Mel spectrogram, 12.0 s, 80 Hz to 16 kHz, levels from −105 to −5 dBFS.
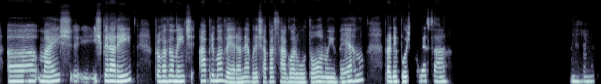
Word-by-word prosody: ah, 220 +1 +2
mas, 220 +3 +1
eh, 225 - -6
ih, 355 - -10
esperarei 230 +3 +3 0.4
provavelmente 220 0 +2
a 230 +1 +2
primavera, 225 -7 +1
né, 200 +1 0
vou 185 - -3
deixar 190 0 -2
passar 195 0 -3
agora 185 0 0
o - - +1
outono, 190 +2 0
o - - +3
inverno, 205 +8 0 0.4
pra 210 - +3
depois 210 0 +1
começar. 215 -2 -3 2.5
Uhum. 210 0 -5
215 Hz, 105 wpm, -23 LUFS, 195-225 Hz, 2.5 s, esperarei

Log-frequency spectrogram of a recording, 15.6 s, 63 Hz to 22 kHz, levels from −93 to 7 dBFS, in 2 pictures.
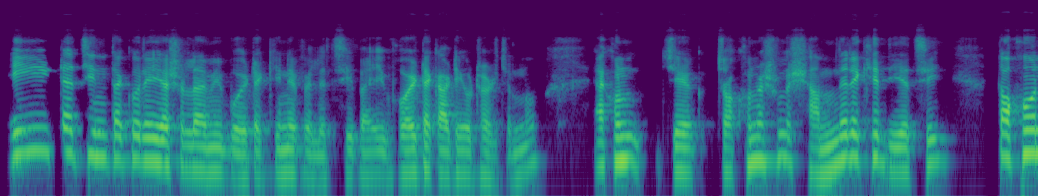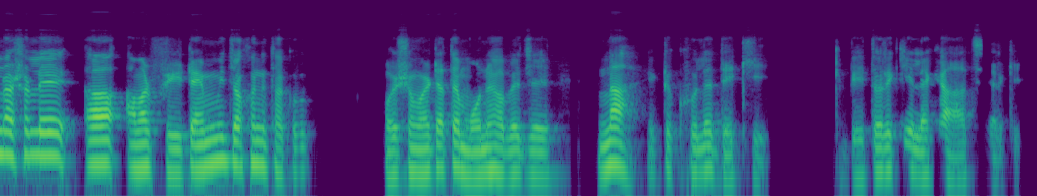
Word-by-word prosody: এইটা 240 0 -1
চিন্তা 200 -2 -1
করেই 180 -2 +3
আসলে 150 -3 -2
আমি 135 0 -2
বইটা 110 -1 -1
কিনে 125 0 -2
ফেলেছি 105 +3 -8
বা 120 - -4
এই - - -5
ভয়টা 125 0 +3
কাটিয়ে 125 0 +1
ওঠার 120 -3 -5
জন্য। 120 +4 -9 0.6
এখন 180 +3 +3 0.3
যে 140 - 0 0.3
যখন 135 +6 -2
আসলে 185 +2 -4
সামনে 135 +8 0
রেখে 200 0 +1
দিয়েছি, 135 +4 -3 0.5
তখন 225 +3 +6
আসলে 215 0 +3 0.4
আ - - +11 0.3
আমার 150 +1 +4
ফ্রি 130 -2 -2
টাইম 150 +1 +4 0.2
যখনই 160 -1 +1
থাকুক, 130 +1 -8 0.6
ওই 120 - 0
সময়টাতে 135 +3 +1
মনে 125 +3 +2
হবে 125 0 -1
যে, 120 - 0 0.5
না 165 - +8 0.2
একটু - - -10
খুলে 135 +2 -3
দেখি 105 - -12 0.7
ভেতরে 130 +5 -3
কি 150 - -5
লেখা 120 - -2
আছে - - -15
আরকি। - - -21
140 Hz, 165 wpm, -23 LUFS, 125-180 Hz, 0.7 s, আ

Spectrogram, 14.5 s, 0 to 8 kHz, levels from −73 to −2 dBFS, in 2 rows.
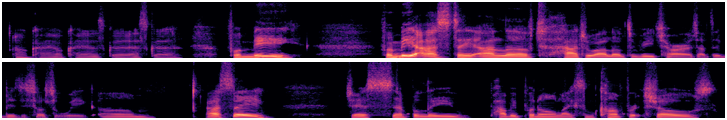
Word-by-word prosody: Okay, 135 -7 -15 0.2
okay, 95 - -16
that's 110 +1 -16
good, 85 - -15
that's - - -13
good, - - -17 0.5
for 115 - -2
me 135 +1 +3 0.8
for 140 - +2
me, 205 +7 +10
I 160 -3 +6
say 135 -4 +1
I 135 +1 +3
loved 125 -2 +1
how 135 -1 -1
do 125 -2 -1
I 115 - +2
love 115 -1 -3
to 110 - -8
recharge 105 -3 -6
after 100 - -12
a - - -11
busy 100 +1 -14
social - - -11
week? 85 0 -18
Um, 110 -1 -13 0.5
I 140 +4 +3
say 155 -3 +3 0.8
just 115 +1 -3
simply 115 -3 -5 0.3
probably 120 0 -5
put 115 +1 -7
on, 110 -1 -4
like, 105 0 -8
some 100 -1 -11
comfort 115 0 -6
shows, 115 -1 -3
115 Hz, 155 wpm, -22 LUFS, 110-130 Hz, 0.8 s, me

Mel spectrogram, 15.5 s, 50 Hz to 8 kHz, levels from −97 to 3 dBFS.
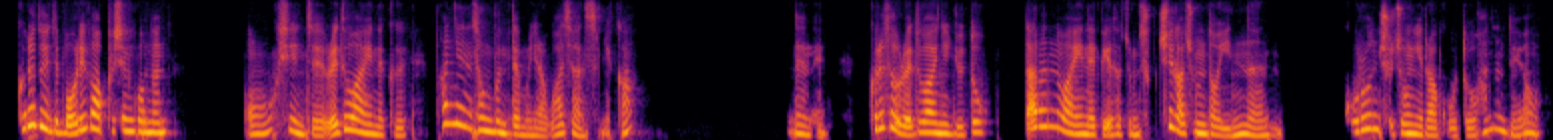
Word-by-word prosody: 그래도 350 +3 +4
인제 245 -7 +3
머리가 220 +11 +4
아프신 255 -2 0
거는 220 -2 +3 0.7
어 - - -4 0.2
혹시 260 +1 -6
인제 175 -7 0
레드와인의 205 -7 +3
그 155 0 -7 0.3
탄닌 390 -3 0
성분 235 -6 +3
때문이라고 160 -3 -4
하지 200 +2 -3
않습니까? 155 -4 -7 1.5
네네. 195 -6 -2 0.6
그래서 300 -3 +2
레드와인이 200 +2 +3
유독 220 +6 -4 0.3
다른 340 0 +2
와인에 190 -8 +2
비해서 180 -1 -2
좀 175 -1 -4
숙취가 265 - -1
좀 200 -1 +2
더 180 -3 -2
있는 165 +1 -1 0.6
고런 275 +6 -1
주종이라고도 165 - -2
하는데요. 210 - -4
205 Hz, 305 characters per minute, -20 LUFS, 175-255 Hz, 1.5 s, 그래도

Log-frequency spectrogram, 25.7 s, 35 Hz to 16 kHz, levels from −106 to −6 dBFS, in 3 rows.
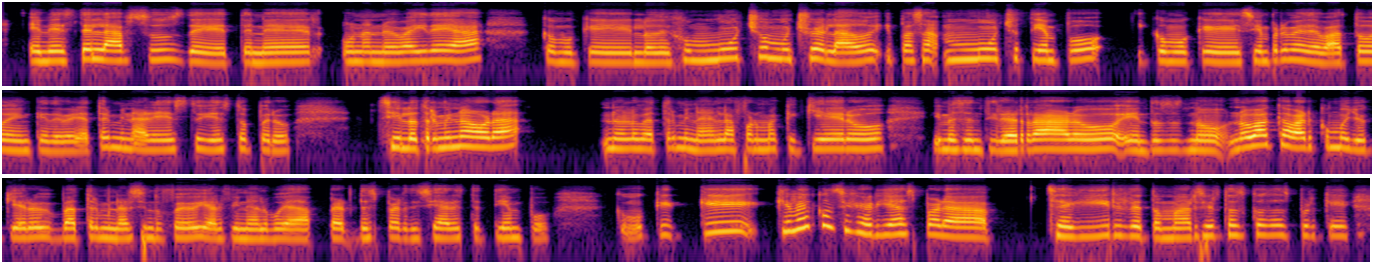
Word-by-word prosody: en 215 0 0
este 220 +3 +2
lapsus 240 0 +1
de 195 -3 0
tener 200 +1 0 0.2
una 210 0 -2
nueva 205 +1 0
idea 230 +2 +2 0.4
como 205 -2 -5
que 195 -1 -3
lo 195 -1 -1
dejo 195 +4 -4
mucho, 260 +5 -1
mucho 260 0 0
de 245 - +3
lado 205 +2 +4
y 250 - -14
pasa 230 +1 -1
mucho 250 +2 -2
tiempo 235 +3 -1 0.2
y 200 - -19
como 210 -1 -1
que 200 -2 0
siempre 230 +3 -2
me 240 - +1
debato 210 +1 +1
en 195 -1 -3
que 195 - -6
debería 185 0 -2
terminar 245 -4 -2
esto 210 +2 -4
y 205 - -2
esto, 215 +1 -6
pero 195 -1 -5 0.5
si 245 - 0
lo 225 - +5
termino 245 +3 +2
ahora, 255 +1 +6 0.5
no 225 -1 -1
lo 225 - -1
voy 215 - +1
a - - -19
terminar 220 -3 -4
en 205 - -2
la 215 - +1
forma 215 +1 -4
que 215 - -13
quiero 220 +2 +1 0.3
y - - -6
me 210 -1 0
sentiré 205 -2 +2
raro, 215 +1 +5
entonces 200 +1 -3
no 200 -2 -1
no 235 +4 +2
va 285 - +10
a - - +6
acabar 250 -5 +5
como 245 -2 -3
yo 205 -3 -3
quiero 210 +1 0
y - - -6
va 205 +1 +1
a - - -1
terminar 205 -2 -2
siendo 210 -1 -6
feo 210 +2 -1
y 220 - 0
al 195 -1 -1
final 190 -2 -3
voy 195 0 -3
a 185 0 0
per 200 -1 -1
desperdiciar 200 -1 -4
este 200 0 -9
tiempo, 205 +1 -7 0.4
¿como 450 - -11
qué 255 -3 -6
qué 320 +1 +5
qué 330 - 0
me 400 - +6
aconsejarías 295 - 0
para 230 -5 +3 0.3
seguir 230 0 0
y 245 - -5
retomar 205 -3 -1
ciertas 240 +1 -3
cosas? 255 -1 -4
Porque, 235 -1 -7
220 Hz, 210 wpm, -22 LUFS, 205-240 Hz, 0.5 s, va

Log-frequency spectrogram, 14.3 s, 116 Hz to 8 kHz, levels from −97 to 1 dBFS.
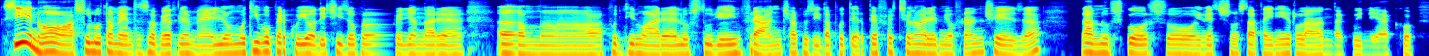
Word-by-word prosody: Sì, 310 0 +11
no, 160 - +6
assolutamente 145 -2 +1
saperle 140 -1 0
è 145 - -1
meglio. 125 +2 0
Un 145 - -3
motivo 165 +2 +1
per 160 -1 +1
cui 145 -1 0
ho 140 - +5
deciso 140 +1 -1
proprio 140 0 -5
di 135 - -4
andare, 135 -1 -1 0.3
ehm, 135 -2 +1
a 130 0 -3
continuare 130 -3 0
lo 135 +1 -2
studio 135 0 -4
in 140 +2 +1
Francia, 135 +2 0
così 135 -3 -6
da 130 +1 -3
poter 135 -4 -5
perfezionare 145 0 -2
il 135 - -6
mio 135 -1 -4
francese. 140 +1 -2 0.4
L'anno 150 -2 +3
scorso 140 -1 -1
invece 130 0 -4
son 140 +2 -5
stata 140 0 -2
in 135 0 -2
Irlanda, 130 -2 -2
quindi 125 -1 -9
ecco, 120 0 -5
140 Hz, 160 wpm, -23 LUFS, 130-145 Hz, 0.4 s, Sì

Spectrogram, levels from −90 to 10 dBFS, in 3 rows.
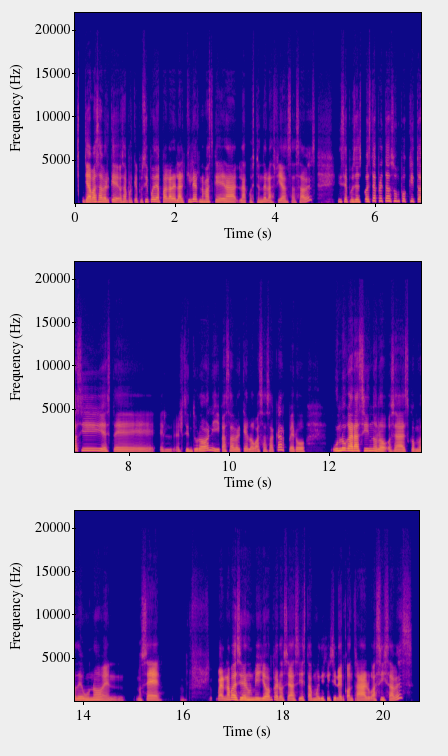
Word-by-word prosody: ya 210 -1 +6
vas 220 +2 +3
a 225 - +4
ver 210 -1 0
qué", 215 -5 +1
o 185 - -3
sea, 205 - -1
porque 185 +2 -8
pues 200 -1 -11
sí 230 - -2
podía 235 -2 +2
pagar 205 -2 +2
el 195 0 +1
alquiler, 220 +6 +1
nomás 210 0 -2
que 205 -2 -2
era 205 0 +2
la 175 -1 -3
cuestión 185 +2 -10
de 215 - -1
las 175 -3 -3
fianzas, 190 -1 -4
¿sabes?, 385 - -5 0.4
dice, 235 +1 -2
"Pues 215 +1 -4
después 250 +4 0
te 310 - +3
aprietas 295 -1 -1
un 270 -2 -2
poquito 270 -1 -3
así, 245 -2 -1
este, 175 - -5
el 170 -1 -11
el 175 -1 -12
cinturón 215 +7 -1
y 195 -6 -2
vas 185 - -5
a 205 - 0
ver 195 -1 -3
que 215 -1 -4
lo 180 -2 -2
vas 175 +1 -6
a 195 - -6
sacar", 265 +10 -3
pero 90 0 -2 0.5
un 230 +1 +3
lugar 250 -2 +7
así 230 0 +3
no 230 -1 +1
lo 205 0 +2
o 180 - -5
sea, 185 -1 +1
es 185 - -6
como 195 -3 -4
de 180 +1 0
1 200 +2 -1
en, 175 - -7 0.2
no 175 0 -10
sé, 175 0 +4 0.8
f - - -23
bueno, 185 - +4
no 215 - +5
voy 250 - +5
a - - +9
decir 220 -1 +3
en 205 - +5
un 205 0 +1
millón, 200 +1 +2
pero 200 -8 0
o - - -7
sea, 175 +2 +1
sí 190 +3 -4
está 185 +1 -2
muy 190 0 -3
difícil 185 +2 -2
encontrar 170 -3 0
algo 170 0 -2
así, 185 +3 -3
¿sabes? 230 - -3
200 Hz, 230 wpm, -24 LUFS, 185-225 Hz, 0.8 s, a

